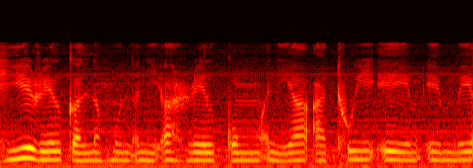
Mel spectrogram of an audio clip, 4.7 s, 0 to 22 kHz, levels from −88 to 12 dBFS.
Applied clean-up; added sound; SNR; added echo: none; Mechanisms; 15 dB; none.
